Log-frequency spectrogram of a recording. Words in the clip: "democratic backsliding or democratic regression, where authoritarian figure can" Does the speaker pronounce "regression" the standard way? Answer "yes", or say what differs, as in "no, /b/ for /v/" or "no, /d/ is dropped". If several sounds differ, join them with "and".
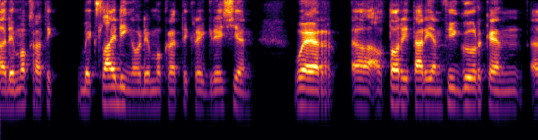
no, /s/ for /ʃ/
